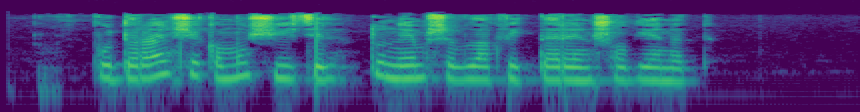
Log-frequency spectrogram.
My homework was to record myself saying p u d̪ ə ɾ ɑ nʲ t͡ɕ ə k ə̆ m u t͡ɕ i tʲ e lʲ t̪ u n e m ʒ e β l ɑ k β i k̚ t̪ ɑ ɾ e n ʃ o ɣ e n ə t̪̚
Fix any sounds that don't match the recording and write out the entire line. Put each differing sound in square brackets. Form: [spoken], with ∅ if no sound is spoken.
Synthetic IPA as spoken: p u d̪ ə ɾ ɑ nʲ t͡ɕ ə k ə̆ m u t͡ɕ i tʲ e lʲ t̪ u n e m [ʃ] e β l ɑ k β i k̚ t̪ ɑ ɾ e n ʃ o ɣ e n ə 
